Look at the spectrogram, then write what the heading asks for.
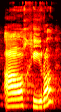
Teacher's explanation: خا حروف مستعلیہ میں ہے کہ آپ نے اس کو پر یعنی کہ موٹا ہی پڑھنا ہے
